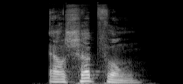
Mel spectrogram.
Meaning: 1. depletion 2. exhaustion 3. fatigue
- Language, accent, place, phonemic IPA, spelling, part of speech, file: German, Germany, Berlin, /ɛɐ̯ˈʃœpfʊŋ/, Erschöpfung, noun, De-Erschöpfung.ogg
